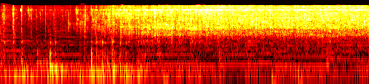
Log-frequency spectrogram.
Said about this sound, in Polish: Z racji, że smażymy na maśle, pomidorki powinny się pryczyć na wolnym ogniu, aż zaczną pękać i puszczać soki.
